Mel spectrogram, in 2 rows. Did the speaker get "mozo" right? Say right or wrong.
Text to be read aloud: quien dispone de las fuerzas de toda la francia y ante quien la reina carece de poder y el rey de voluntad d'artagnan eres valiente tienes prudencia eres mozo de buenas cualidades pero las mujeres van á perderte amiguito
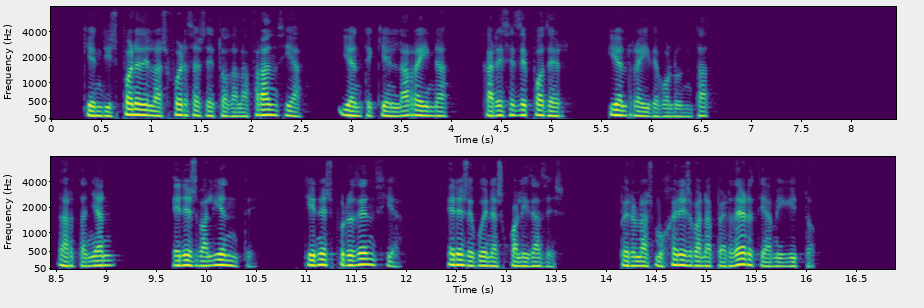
wrong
